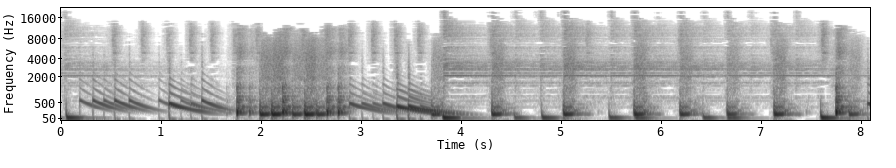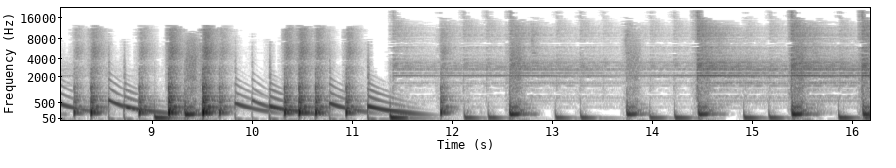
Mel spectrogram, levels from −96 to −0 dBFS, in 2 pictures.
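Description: From the start, the music carries plainly audible damage of the kind WMA compression leaves, likely from a low-bitrate Windows Media Audio encode, and it sounds consistent with about 48 kbps. The encoder works in long transform blocks. Its quantisation noise spreads across tens of milliseconds. Weak detail is dropped to zero. The result rings and sounds washy. A hiss rises and falls with the music. Content still reaches about 20.1 kHz.

At 9.12 to 9.16 s comes a pre-echo. A sharp attack lands late in a transform block. The noise sized for that loud moment is spread across the whole block. So it also fills the quiet stretch just before the hit, about 48 ms of it. A brief hiss leads into the attack. The attack itself sounds soft and smeared rather than crisp.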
